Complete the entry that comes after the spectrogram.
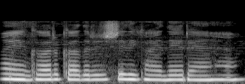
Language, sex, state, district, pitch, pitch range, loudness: Hindi, female, Jharkhand, Palamu, 225 Hz, 215-230 Hz, -11 LUFS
